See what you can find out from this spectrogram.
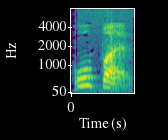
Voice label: gujarati above; ઉપર [uper]; Prepositions

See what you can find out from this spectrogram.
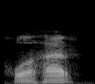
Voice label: "sister", Dari

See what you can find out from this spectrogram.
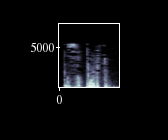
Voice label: passport, turkish

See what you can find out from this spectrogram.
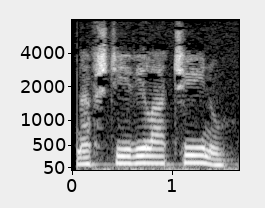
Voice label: slovak she visited China

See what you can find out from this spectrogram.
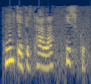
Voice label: icelandic she can speak German

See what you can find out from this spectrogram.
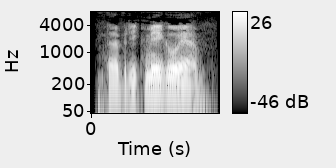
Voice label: "Congratulations", dari

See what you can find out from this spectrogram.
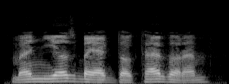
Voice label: I need a doctor, dari

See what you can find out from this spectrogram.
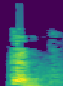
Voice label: child, afrikaans

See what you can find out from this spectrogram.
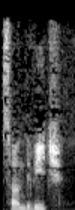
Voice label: dari sandwich

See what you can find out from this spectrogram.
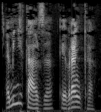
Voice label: portuguese my house is white

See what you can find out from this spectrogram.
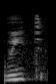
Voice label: "eight", French

